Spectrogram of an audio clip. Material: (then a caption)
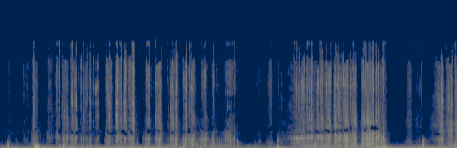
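Paper. Long red nails rest on the fanned page edges of a paperback book, scratching them as the pages are riffled. The result is a steady papery rustle and scratch with a few louder flicks and no talking.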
